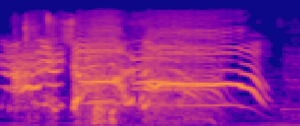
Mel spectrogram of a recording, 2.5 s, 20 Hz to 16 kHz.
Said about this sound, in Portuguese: Então eu quero saber se tem animação, no 3, todo mundo gritando. Mas vai ter que gritar o nome do boi. Quero ver se ela vai gritar mais alto. No 3. 1, 2, 3.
